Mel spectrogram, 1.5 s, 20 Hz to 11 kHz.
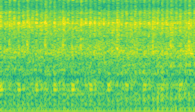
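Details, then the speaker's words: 2012 Chevrolet Cruze 1.4L turbo after head gasket replacement, burning off oil: steady, even low idle with no misses or knocks; normal idle. "Didn't misfire a bit when I fired it up either."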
